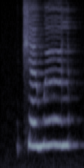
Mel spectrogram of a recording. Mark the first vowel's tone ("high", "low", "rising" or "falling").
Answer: high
